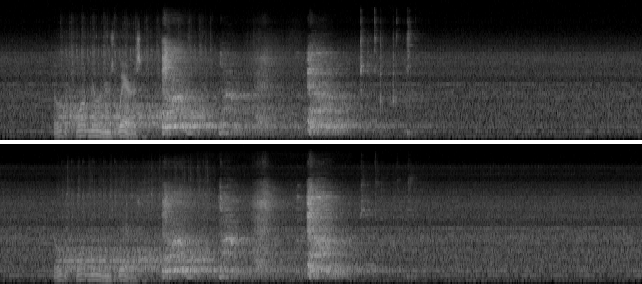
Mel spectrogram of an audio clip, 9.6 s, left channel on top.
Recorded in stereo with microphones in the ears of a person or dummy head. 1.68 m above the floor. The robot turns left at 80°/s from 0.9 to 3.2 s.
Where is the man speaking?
175° right, 0.6 m; by 2.2 s 80° left, 0.6 m.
